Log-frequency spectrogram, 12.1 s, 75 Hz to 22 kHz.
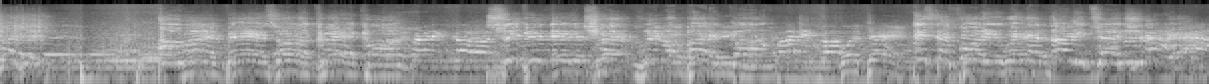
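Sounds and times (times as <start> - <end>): hip hop backing track: 0.0 - 12.0
person rapping into microphone: 1.6 - 12.0.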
